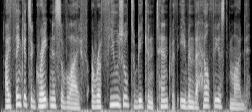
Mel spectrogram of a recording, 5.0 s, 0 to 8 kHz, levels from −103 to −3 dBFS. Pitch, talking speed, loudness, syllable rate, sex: 155 Hz, 190 wpm, -20 LUFS, 4.9 syllables/s, male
